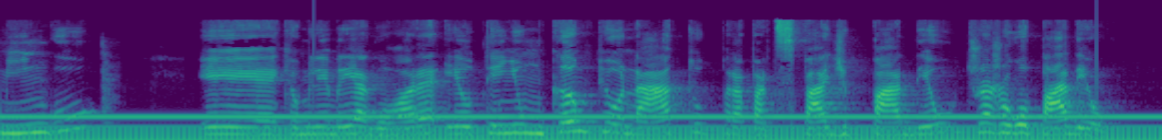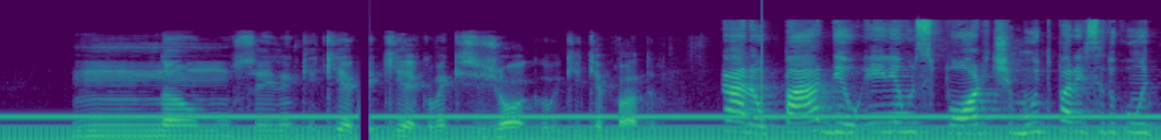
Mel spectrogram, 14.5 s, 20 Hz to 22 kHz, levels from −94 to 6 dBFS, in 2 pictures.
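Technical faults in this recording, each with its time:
hum 50 Hz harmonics 8 -33 dBFS
whine 690 Hz -33 dBFS
1.96 s: pop -17 dBFS
6.85 s: pop -16 dBFS
9.50–9.57 s: dropout 70 ms
12.02 s: pop -9 dBFS

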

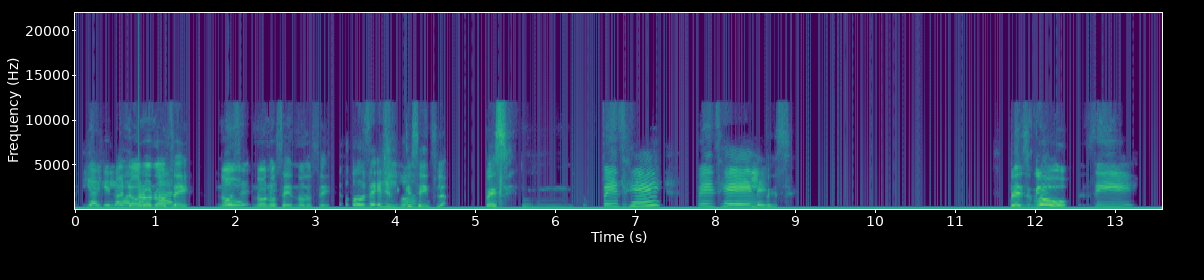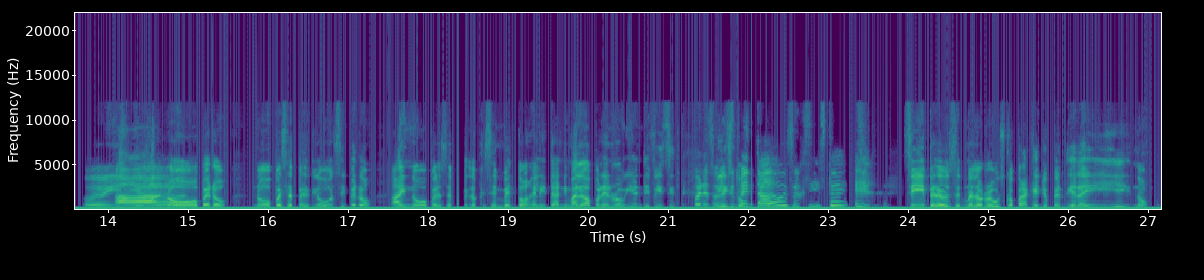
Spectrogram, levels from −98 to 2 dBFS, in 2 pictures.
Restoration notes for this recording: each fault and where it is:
crackle 61 per s -36 dBFS
hum 50 Hz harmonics 3 -35 dBFS
0.80 s: pop -10 dBFS
18.38 s: pop -16 dBFS
22.05 s: pop -16 dBFS
24.51–24.52 s: dropout

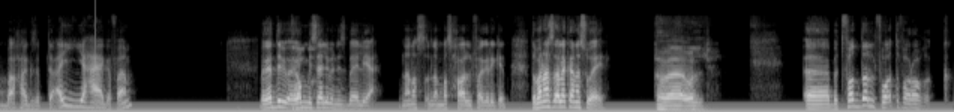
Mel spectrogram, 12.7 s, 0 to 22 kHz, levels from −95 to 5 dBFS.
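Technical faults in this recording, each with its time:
hum 50 Hz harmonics 6 -30 dBFS
1.27 s: pop -10 dBFS

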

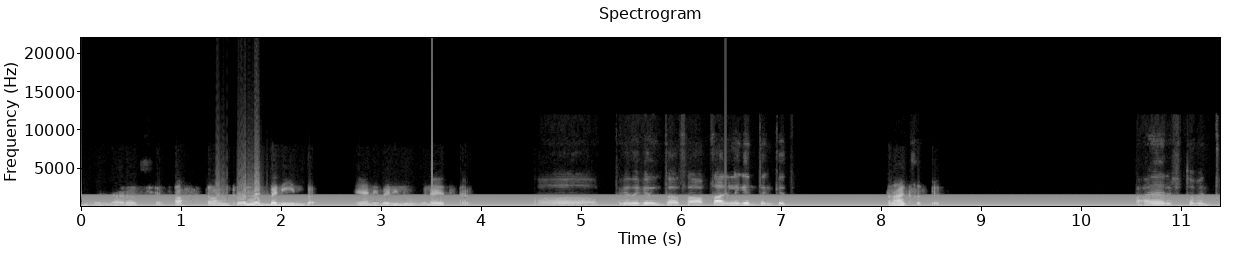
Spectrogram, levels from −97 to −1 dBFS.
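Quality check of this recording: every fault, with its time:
buzz 50 Hz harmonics 29 -28 dBFS
1.34–1.86 s: clipped -14.5 dBFS
3.51 s: pop -7 dBFS
6.44–6.45 s: dropout 8.4 ms

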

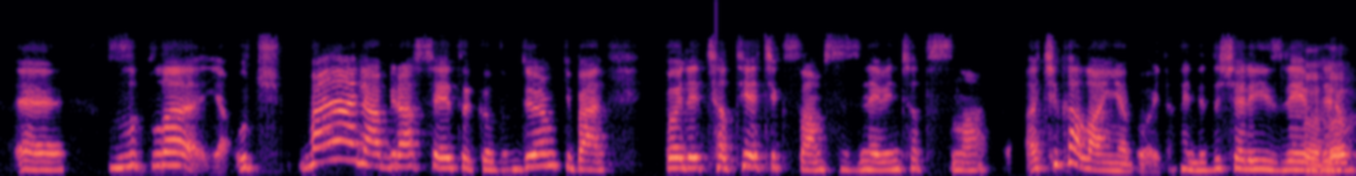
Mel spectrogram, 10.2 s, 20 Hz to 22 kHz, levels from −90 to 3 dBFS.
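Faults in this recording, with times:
5.37 s: pop -14 dBFS

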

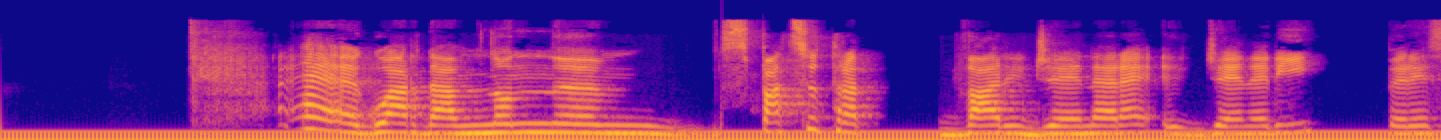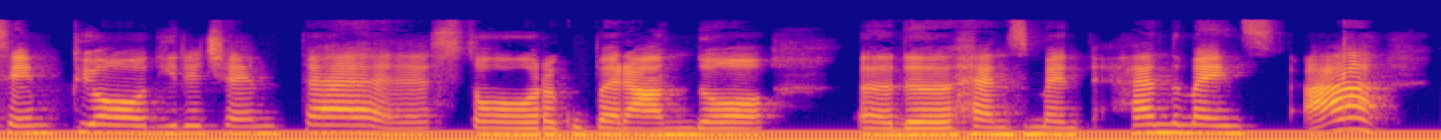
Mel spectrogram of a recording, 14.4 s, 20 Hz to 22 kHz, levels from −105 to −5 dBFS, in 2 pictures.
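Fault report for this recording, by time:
hum 50 Hz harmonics 5 -29 dBFS
3.60 s: dropout 3.8 ms

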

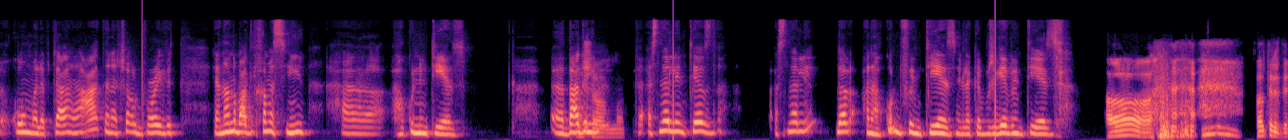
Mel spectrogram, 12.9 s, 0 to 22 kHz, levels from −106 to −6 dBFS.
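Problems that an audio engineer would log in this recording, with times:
1.43 s: pop -17 dBFS
6.74 s: pop -12 dBFS
9.96 s: pop -8 dBFS

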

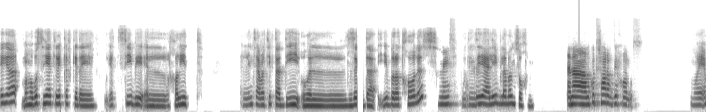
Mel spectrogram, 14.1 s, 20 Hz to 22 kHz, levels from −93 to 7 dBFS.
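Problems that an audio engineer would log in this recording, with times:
7.13–7.25 s: dropout 124 ms
11.57 s: pop -6 dBFS

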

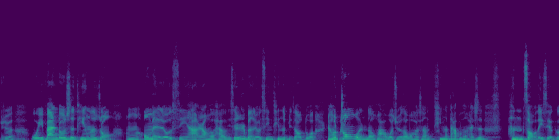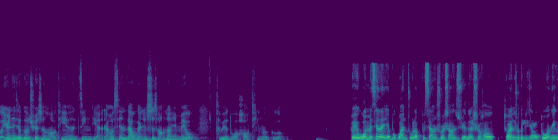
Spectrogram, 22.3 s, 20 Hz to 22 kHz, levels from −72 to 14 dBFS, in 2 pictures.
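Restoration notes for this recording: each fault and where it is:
8.17 s: dropout 4.6 ms

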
